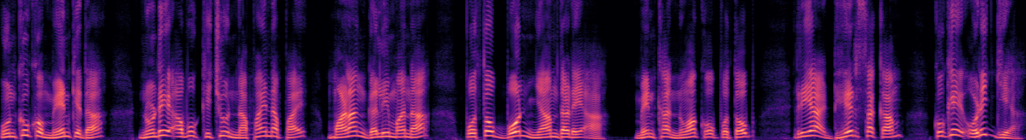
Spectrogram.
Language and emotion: Santali, angry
